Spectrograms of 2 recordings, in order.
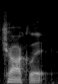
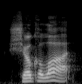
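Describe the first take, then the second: First: It is said like the English word chocolate. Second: It is said the French way, without a final t. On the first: The speaker calls it wrong. "Do not come at me saying it's chocolate" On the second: The speaker calls it right. "doesn't have an E at the end"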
